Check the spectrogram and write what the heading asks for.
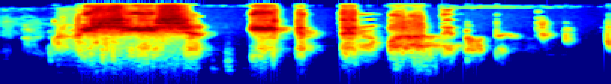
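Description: A woman speaking into a microphone in short phrases with brief pauses, in a language other than English.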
